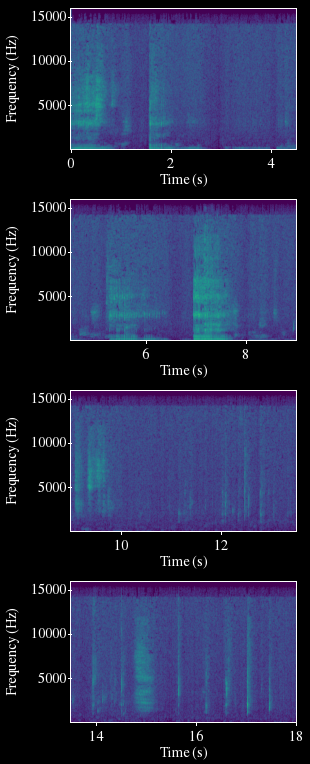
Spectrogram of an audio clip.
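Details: A sleeping female Labrador Retriever, perhaps dreaming, snores in deep, rumbling bursts that drown out a television playing faintly in the background.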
